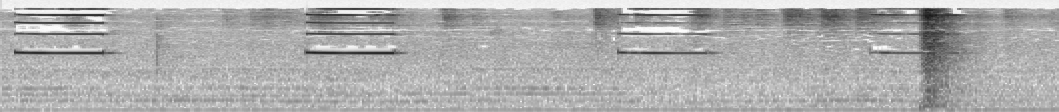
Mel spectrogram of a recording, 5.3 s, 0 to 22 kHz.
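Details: Pulse monitor beeping: short electronic beeps, one per detected pulse, from a student-built microcontroller heart rate monitor with a finger sensor and Bluetooth output, about 40 a minute and somewhat irregular, with a faint room hum.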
